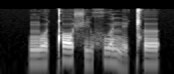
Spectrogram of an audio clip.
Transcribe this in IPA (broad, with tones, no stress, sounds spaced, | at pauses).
ŋʷ œ˧ ǃ ɔ˥ ʃ i˧ xʷ œ˥ n e˩ ǁ ə˥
